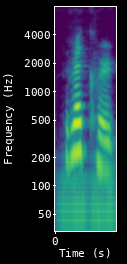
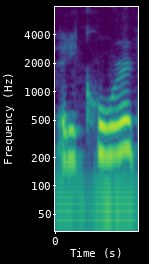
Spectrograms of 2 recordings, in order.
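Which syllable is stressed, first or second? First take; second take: first; second. First: The stress is on the first syllable. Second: The stress is on the second syllable. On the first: It names a thing. "When we stress re, it gives the noun" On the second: It names an action. "when we stress the second syllable, record, it's the verb"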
